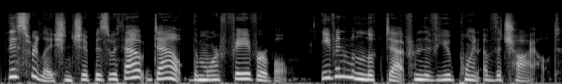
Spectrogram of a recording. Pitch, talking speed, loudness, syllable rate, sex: 230 Hz, 190 wpm, -17 LUFS, 5.6 syllables/s, female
